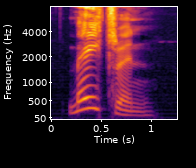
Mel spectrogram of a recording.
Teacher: matron is stressed on the first syllable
